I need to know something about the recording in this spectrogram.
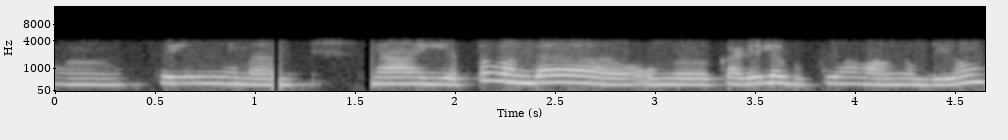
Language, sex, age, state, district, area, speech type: Tamil, female, 18-30, Tamil Nadu, Tiruchirappalli, rural, conversation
